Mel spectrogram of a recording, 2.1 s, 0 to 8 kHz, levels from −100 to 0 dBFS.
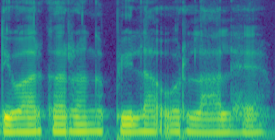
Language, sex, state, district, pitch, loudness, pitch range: Hindi, male, Jharkhand, Deoghar, 120 Hz, -17 LUFS, 110-120 Hz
